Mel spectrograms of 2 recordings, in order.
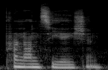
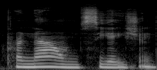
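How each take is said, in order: First: Pronunciation with NUN, not noun, in the middle; pronunciation joined up as pro-NUN-ciation; correct pronunciation. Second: Pronunciation said wrongly as pro-NOUN-ciation; mispronounced pronunciation. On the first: Teacher repeats the word whole, pronunciation with a clear NUN. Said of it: "put the nun instead of the noun". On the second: Teacher shows the mistake she hears, pronunciation with a NOUN sound. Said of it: "So I hear it as pronunciation". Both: Shown as a demonstration.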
